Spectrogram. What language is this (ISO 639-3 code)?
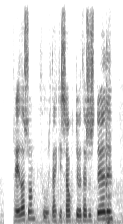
isl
